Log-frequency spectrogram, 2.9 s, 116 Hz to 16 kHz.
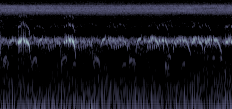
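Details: A flock of demoiselle cranes in Kürchay reserve, Goranboy district, western Azerbaijan, in April 2015, gives overlapping rolling, rasping calls, two louder near the start, over a steady high whine; blue-cheeked bee-eaters call in the background.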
